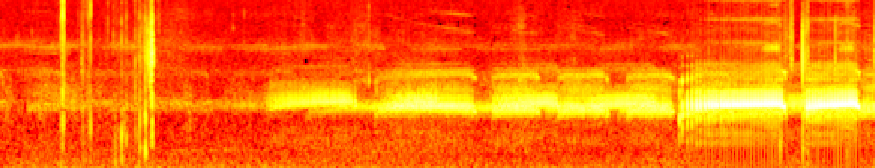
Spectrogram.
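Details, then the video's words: Natterjack toads calling together in irrigation canals facing Perales del Río, Parque Lineal del Manzanares: faint distant trilling at first, then swelling overlapping rattling trills that grow loud near the end, with a few sharp clicks early. "Sapos corredores en coro"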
